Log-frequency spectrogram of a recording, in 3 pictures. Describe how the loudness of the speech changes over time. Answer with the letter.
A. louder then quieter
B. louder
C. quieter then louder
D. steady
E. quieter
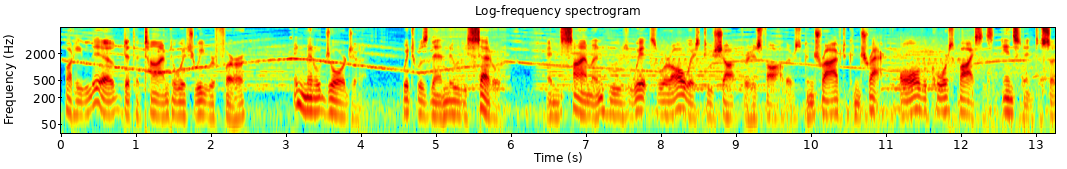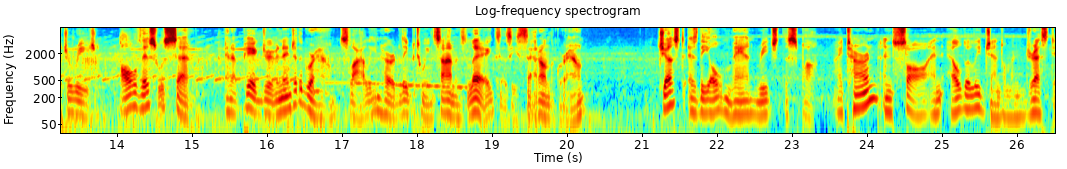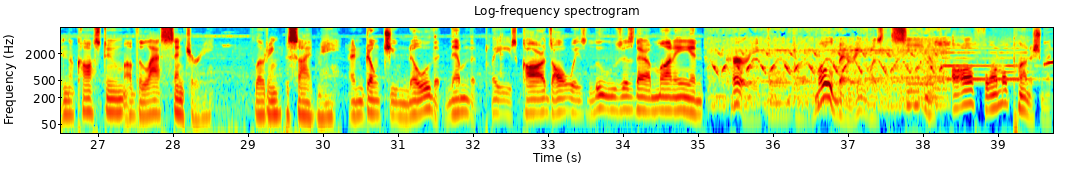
D.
